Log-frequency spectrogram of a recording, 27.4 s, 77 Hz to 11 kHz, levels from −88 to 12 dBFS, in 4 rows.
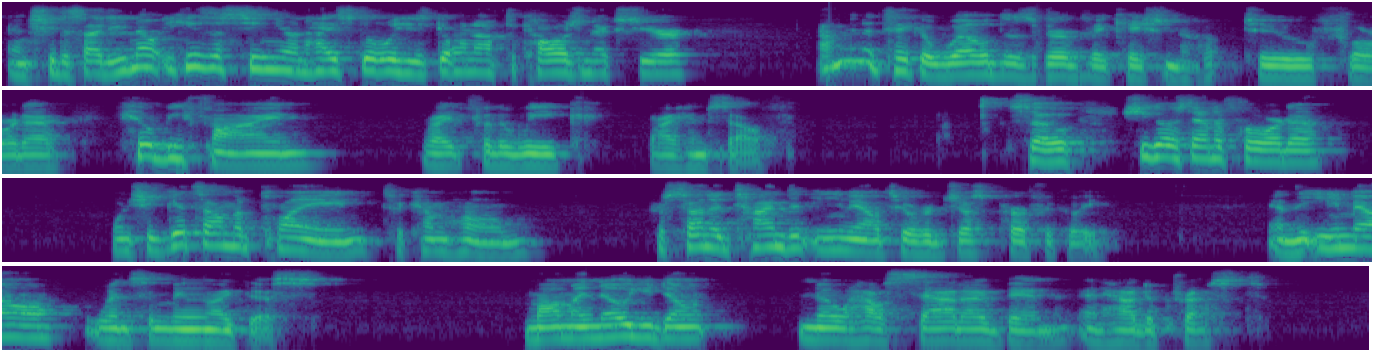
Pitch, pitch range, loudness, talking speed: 165 Hz, 140-210 Hz, -24 LUFS, 180 wpm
